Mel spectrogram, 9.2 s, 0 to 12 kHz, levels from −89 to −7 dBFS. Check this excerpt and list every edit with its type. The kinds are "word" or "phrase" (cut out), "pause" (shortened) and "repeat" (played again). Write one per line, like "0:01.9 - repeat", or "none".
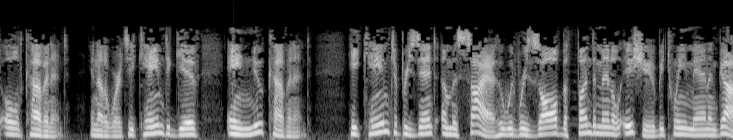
none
